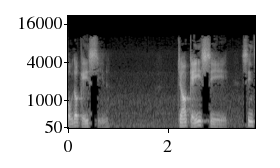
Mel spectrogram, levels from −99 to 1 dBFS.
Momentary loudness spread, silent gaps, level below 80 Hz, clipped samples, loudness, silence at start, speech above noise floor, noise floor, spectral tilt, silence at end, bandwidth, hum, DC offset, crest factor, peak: 17 LU; none; -68 dBFS; under 0.1%; -26 LUFS; 0 s; 28 dB; -56 dBFS; -2 dB/octave; 0 s; 11.5 kHz; none; under 0.1%; 24 dB; -6 dBFS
